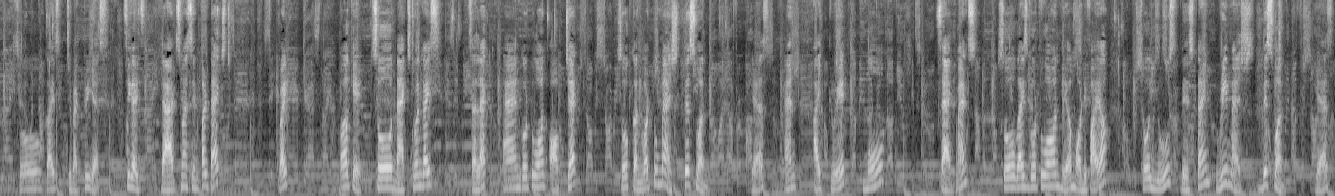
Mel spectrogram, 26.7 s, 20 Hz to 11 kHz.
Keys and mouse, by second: 0.0-1.2 drag, 1.9 click, 2.7 middle click, 4.4-7.4 middle drag, 11.1-12.8 drag, 14.3 click, 22.3-25.7 drag.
